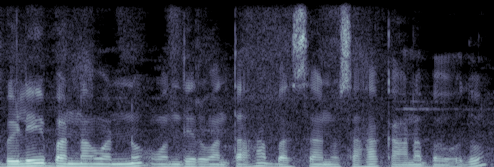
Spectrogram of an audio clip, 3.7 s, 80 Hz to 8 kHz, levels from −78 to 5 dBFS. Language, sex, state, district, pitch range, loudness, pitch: Kannada, male, Karnataka, Bangalore, 110-125 Hz, -19 LUFS, 120 Hz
